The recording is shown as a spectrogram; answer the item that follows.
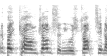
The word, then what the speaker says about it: Callum Johnson: It's Callum Johnson. Get the name right, please.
